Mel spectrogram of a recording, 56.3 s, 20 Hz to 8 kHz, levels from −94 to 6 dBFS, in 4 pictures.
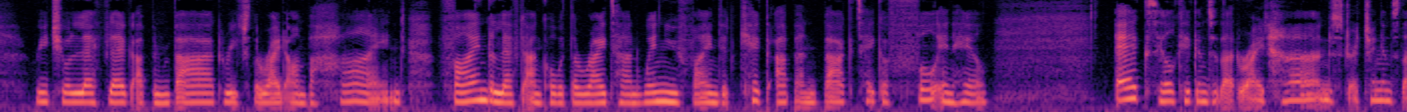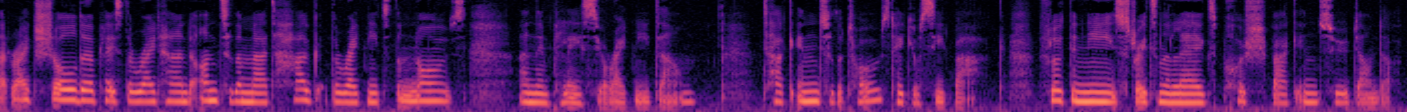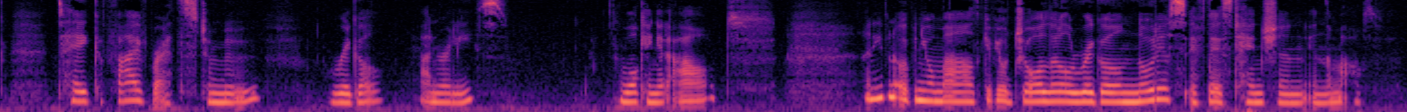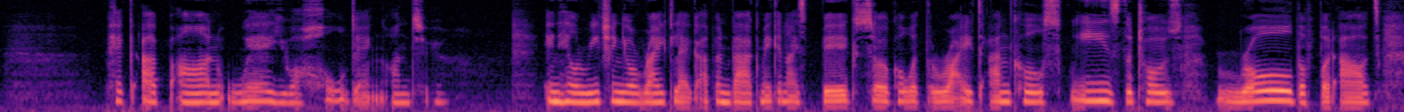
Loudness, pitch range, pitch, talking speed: -27 LUFS, 190-220 Hz, 200 Hz, 155 wpm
